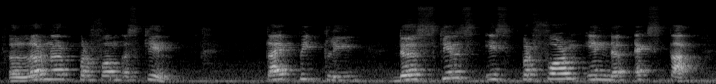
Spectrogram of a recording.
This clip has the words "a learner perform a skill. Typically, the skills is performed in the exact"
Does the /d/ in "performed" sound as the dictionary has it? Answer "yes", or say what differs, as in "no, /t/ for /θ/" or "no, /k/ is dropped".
no, /d/ is dropped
